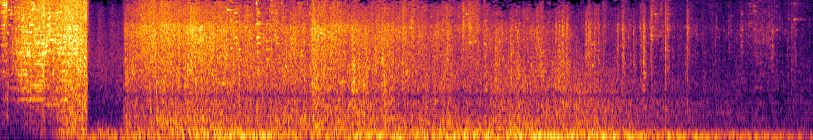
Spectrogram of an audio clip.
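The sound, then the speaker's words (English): A video game explosion from a character's self-destruct spell: a sharp burst opens into a loud, roaring boom that rumbles on steadily for several seconds. “casts a spell which causes her to explode with the force of a Minatra bomb”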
